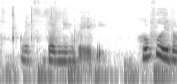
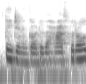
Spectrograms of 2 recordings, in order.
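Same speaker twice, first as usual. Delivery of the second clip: usual speaking voice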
